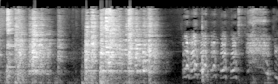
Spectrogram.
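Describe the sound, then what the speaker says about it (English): Pots, pans and kitchenware clatter and bang as they tumble out of a crowded kitchen cupboard, two loud bursts of clanging metal followed by a lighter, scattered rattle of settling dishes, close by. "you can hear everything falling out of my cupboards"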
